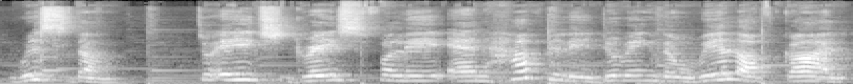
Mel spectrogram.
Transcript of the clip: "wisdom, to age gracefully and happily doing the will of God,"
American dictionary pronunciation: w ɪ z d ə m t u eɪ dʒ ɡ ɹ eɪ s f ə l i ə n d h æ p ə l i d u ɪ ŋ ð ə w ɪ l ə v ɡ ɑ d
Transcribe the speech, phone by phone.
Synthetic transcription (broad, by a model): w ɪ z d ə m t u eɪ dʒ ɡ ɹ eɪ s f ə l i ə n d h æ p ə l i d u ɪ ŋ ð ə w ɪ l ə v ɡ ɑ d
